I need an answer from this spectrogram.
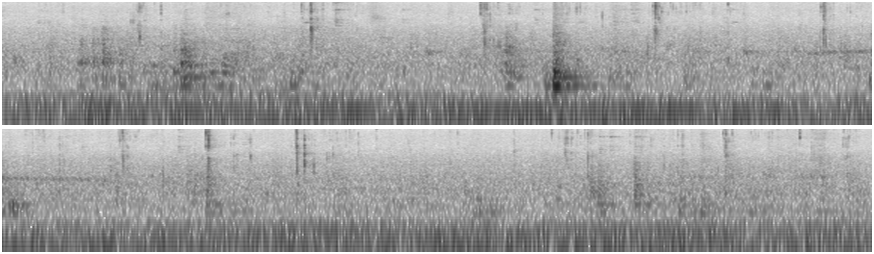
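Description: Close-up eating sounds of someone chewing paratha with potato, pumpkin and soybean curry: soft chewing with small scattered mouth clicks and smacks.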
